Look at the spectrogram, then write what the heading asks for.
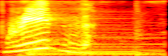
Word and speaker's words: breath: Vậy thì câu B sẽ đọc là Z bởi vì chữ TH lúc này nó phát âm là chữ D. Và câu B chúng ta sẽ đọc là breathe.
